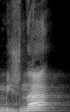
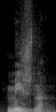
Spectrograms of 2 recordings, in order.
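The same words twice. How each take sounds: First: Mishnah stressed on the final A, drawn out and rising; acento en la A. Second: Mishnah with the stress on MISH, falling on the last syllable; Mishnah mal acentuada. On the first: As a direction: say "Mishnah" as mish-NAA, leaning slowly on the last syllable. (Mishnah con acento en la A final, alargada) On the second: (Mishnah con el acento en la primera sílaba, en voz baja) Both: Real, not acted. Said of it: "porque lleva acento en la A".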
